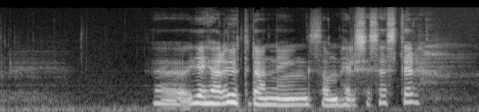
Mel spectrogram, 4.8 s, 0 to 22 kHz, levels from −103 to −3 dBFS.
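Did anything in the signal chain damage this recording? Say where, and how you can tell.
Yes. A pre-emphasis stage was left on from 3.50 s to the end at 4.79 s: the treble boost was applied but the matching de-emphasis never was. The speech turns thin, bright and sibilant, with about 11 dB extra at 10 kHz relative to 1 kHz, which fits the J.17 curve.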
